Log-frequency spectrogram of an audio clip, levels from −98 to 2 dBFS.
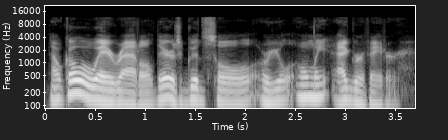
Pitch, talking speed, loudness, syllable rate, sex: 125 Hz, 210 wpm, -18 LUFS, 6.0 syllables/s, male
